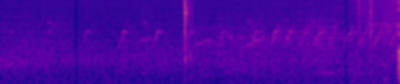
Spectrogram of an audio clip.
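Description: Faint bird chirps: a loose series of short, rising notes, with a single sharp click a little under two seconds in.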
